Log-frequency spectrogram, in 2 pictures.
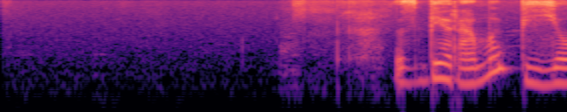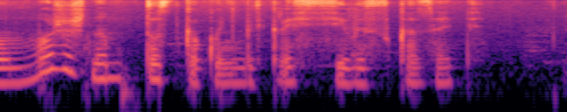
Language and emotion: Russian, positive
